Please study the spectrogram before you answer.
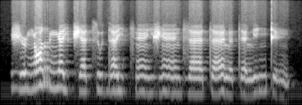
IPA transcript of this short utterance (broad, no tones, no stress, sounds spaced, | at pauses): ʒ ə˞ ŋ ɑ r ŋ æ j t͡ʃ æ t͡s u d æ j t͡s ɛ̃ː j ʒ ɛ̃ː d͡z æ t æ l ə t ɛ l i ŋ t ɪ ŋ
